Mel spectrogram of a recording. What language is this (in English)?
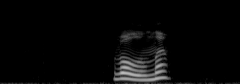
Norwegian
